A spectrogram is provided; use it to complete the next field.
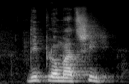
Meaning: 1. the profession and study of diplomacy, conducting political relations between states 2. private diplomacy, acting between parties with similar tact and negotiator skills
- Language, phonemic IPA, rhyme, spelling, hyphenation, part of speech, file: Dutch, /ˌdi.ploː.maːˈ(t)si/, -i, diplomatie, di‧plo‧ma‧tie, noun, Nl-diplomatie.ogg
